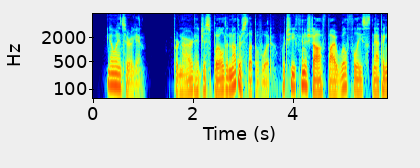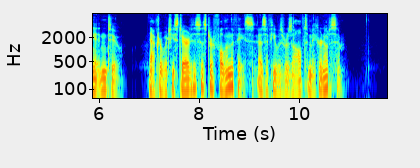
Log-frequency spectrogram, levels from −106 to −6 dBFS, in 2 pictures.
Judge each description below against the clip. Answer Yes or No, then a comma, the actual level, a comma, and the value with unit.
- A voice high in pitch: No, very low, 90 Hz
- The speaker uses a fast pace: Yes, fast, 210 wpm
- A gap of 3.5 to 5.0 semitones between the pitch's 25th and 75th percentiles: Yes, average, 4.6 semitones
